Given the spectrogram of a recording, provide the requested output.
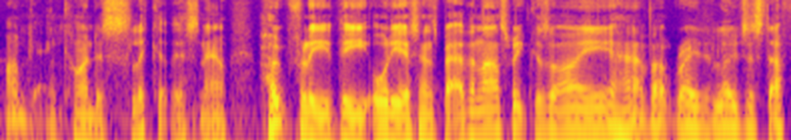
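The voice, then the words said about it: British accent. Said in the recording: “Apple News with a British accent.”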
